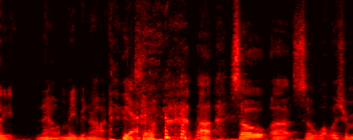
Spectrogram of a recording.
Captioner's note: laughs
